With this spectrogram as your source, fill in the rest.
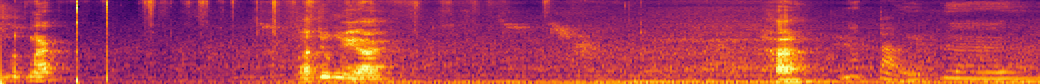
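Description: A young girl speaks softly in short phrases close by.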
